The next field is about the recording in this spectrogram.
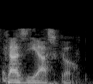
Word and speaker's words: Kosciuszko: Well, you know, all New Yorkers know that the right way to say it is Kosciuszko.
